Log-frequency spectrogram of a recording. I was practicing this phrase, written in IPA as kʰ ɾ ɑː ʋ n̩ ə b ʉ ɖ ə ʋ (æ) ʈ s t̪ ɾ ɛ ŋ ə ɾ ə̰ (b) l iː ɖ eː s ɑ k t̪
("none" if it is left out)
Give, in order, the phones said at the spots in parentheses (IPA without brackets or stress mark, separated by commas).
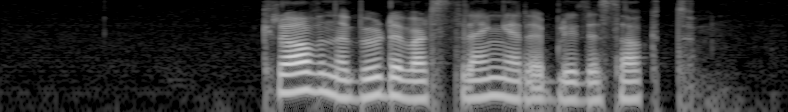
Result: æ, b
